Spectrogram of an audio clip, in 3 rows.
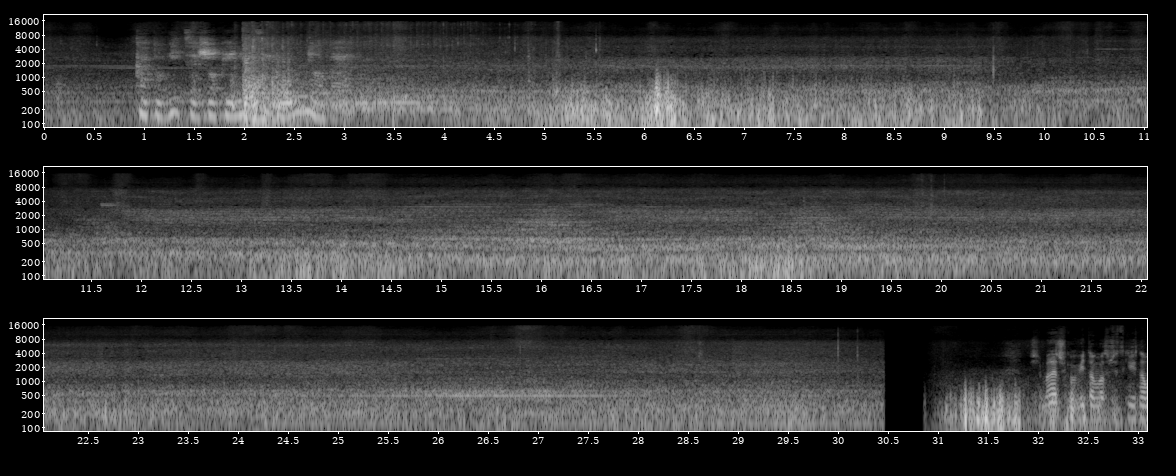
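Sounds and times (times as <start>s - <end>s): train motor noise: 0.0s - 30.4s
train wheel rumble: 0.0s - 30.4s
steady whine of train slowing: 0.0s - 30.5s.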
